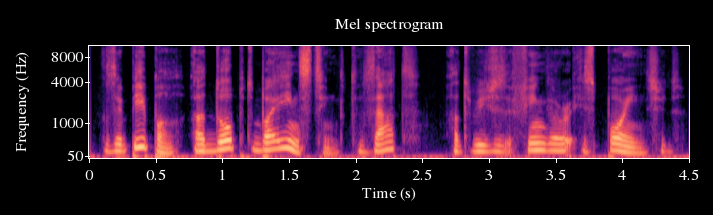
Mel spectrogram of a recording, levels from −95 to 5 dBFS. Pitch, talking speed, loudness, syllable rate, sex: 150 Hz, 160 wpm, -18 LUFS, 4.3 syllables/s, male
